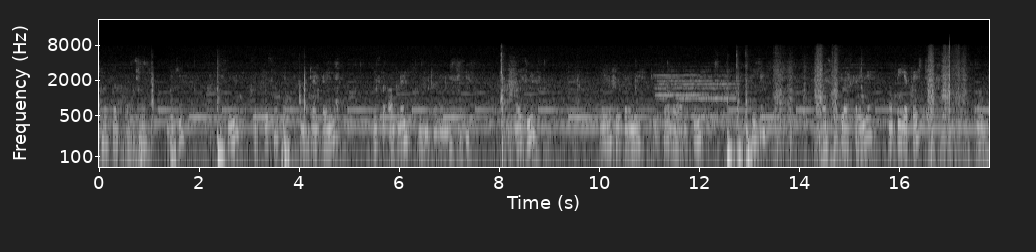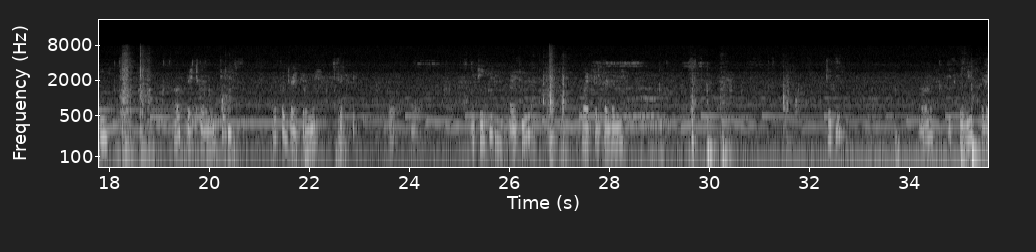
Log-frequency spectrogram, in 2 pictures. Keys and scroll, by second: 12.5 ctrl+space.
